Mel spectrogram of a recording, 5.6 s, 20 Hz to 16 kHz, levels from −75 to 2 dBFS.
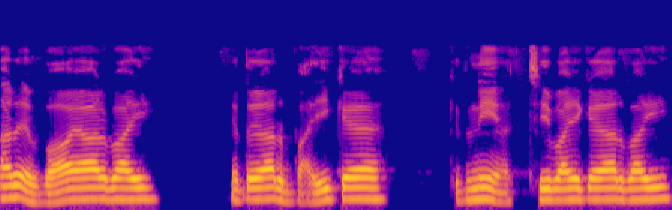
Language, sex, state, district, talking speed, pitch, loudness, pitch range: Hindi, male, Uttar Pradesh, Jyotiba Phule Nagar, 160 wpm, 155 Hz, -13 LUFS, 150-155 Hz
